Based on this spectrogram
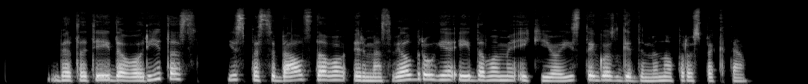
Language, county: Lithuanian, Utena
